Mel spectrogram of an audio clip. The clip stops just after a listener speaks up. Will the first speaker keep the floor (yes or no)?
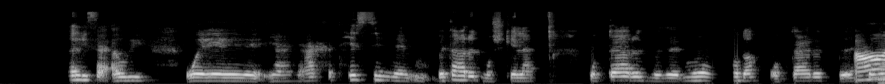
no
